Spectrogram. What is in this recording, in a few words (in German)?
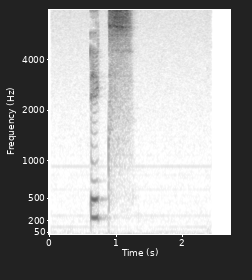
"x", German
